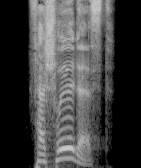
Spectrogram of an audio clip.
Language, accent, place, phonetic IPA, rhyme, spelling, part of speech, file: German, Germany, Berlin, [fɛɐ̯ˈʃʊldəst], -ʊldəst, verschuldest, verb, De-verschuldest.ogg
- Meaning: inflection of verschulden: 1. second-person singular present 2. second-person singular subjunctive I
